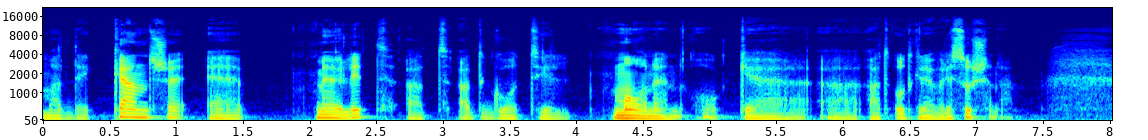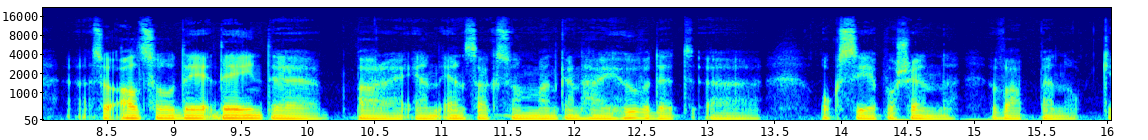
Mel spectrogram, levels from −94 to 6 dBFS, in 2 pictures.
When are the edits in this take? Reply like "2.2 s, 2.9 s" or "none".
none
